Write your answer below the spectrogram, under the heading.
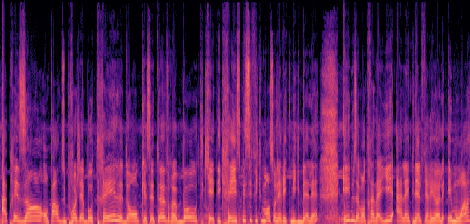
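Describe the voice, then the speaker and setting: Woman, choreographer, earnest interview talk, slightly high voice, hesitant pauses. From Canada (Montreal, Quebec). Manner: earnest, measured, with frequent hesitations. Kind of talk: interview reflection.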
